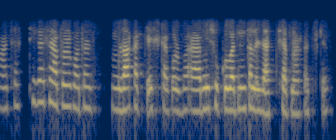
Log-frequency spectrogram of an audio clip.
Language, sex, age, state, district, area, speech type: Bengali, female, 18-30, West Bengal, Jalpaiguri, rural, conversation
